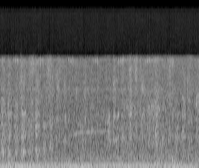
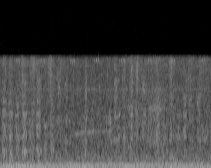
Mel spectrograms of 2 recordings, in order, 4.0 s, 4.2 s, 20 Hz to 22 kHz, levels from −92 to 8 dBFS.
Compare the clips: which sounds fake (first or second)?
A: first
